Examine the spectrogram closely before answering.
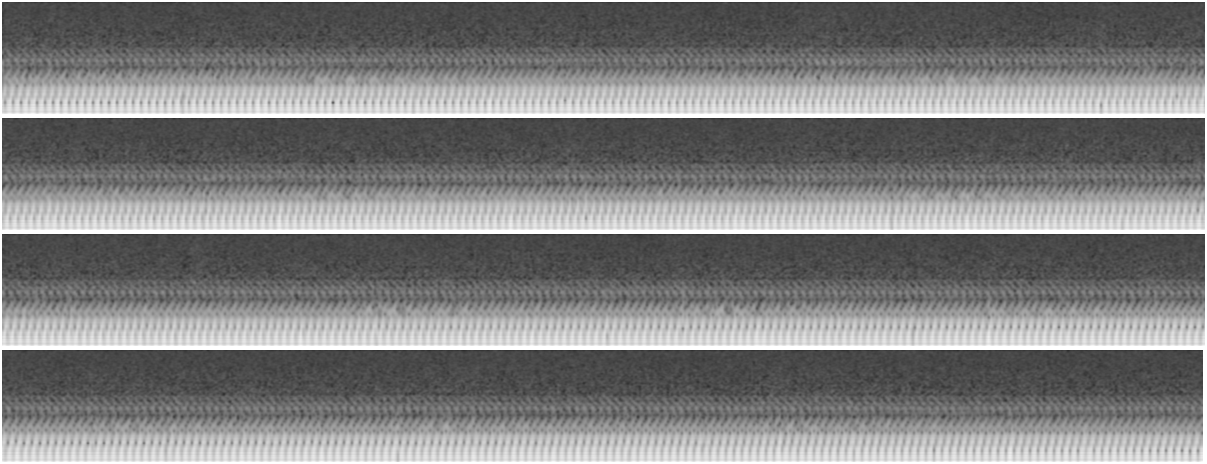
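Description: A steady electrical hum made of several low tones, unchanging throughout, over a faint hiss, with faint handpan notes beneath it.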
